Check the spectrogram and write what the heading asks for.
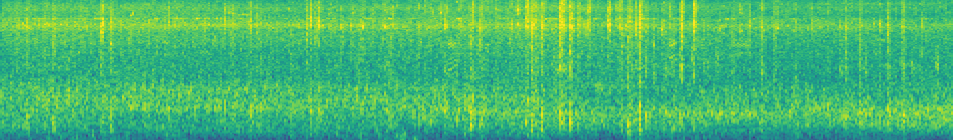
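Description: Ride-on miniature railway train running along the track, the cars' wheels giving a steady rolling rumble with irregular clicks and knocks over the rail joints, the clicks thickest a little past the middle.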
